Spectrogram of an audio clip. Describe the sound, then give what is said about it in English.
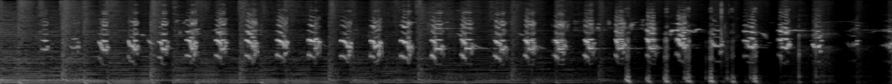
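A wild turkey's kee-kee call played from a phone app: a long, steady run of high, whistled peeps, about two dozen sharp notes in quick even rhythm, fairly loud, over a low hum early on, with no talking. “Oh, there's a nice kiki.”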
